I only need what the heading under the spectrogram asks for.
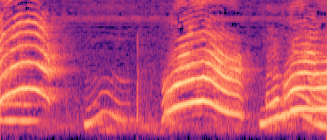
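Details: Talking house parrot calling 'Maa'-like words. Three drawn-out arching vocal syllables, each rising then falling, with a soft short note and a click between them, indoors.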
